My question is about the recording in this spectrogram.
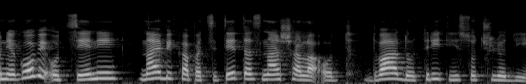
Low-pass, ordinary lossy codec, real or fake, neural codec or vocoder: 10.8 kHz; none; real; none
